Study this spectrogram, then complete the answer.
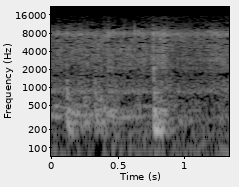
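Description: Fish curry spice paste fries in a small amount of oil, a soft, steady sizzle with a brief stirring scrape, heard alone and fairly quiet.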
